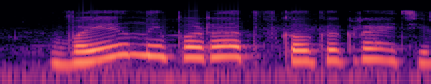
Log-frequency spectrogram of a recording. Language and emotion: Russian, positive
